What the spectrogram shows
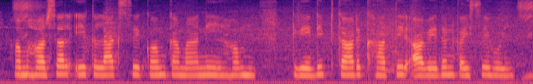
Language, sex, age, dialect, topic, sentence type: Bhojpuri, female, 18-24, Southern / Standard, banking, question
